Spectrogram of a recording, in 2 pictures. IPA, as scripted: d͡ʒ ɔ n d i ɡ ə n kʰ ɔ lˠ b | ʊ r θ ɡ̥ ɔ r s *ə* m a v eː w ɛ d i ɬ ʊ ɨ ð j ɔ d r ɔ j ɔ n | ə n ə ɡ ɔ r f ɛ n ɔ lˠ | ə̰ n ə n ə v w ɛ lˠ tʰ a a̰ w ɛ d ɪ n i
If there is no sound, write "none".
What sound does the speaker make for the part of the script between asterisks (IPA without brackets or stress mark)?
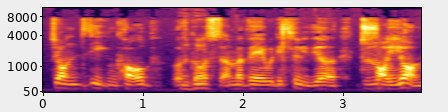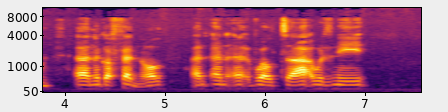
a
